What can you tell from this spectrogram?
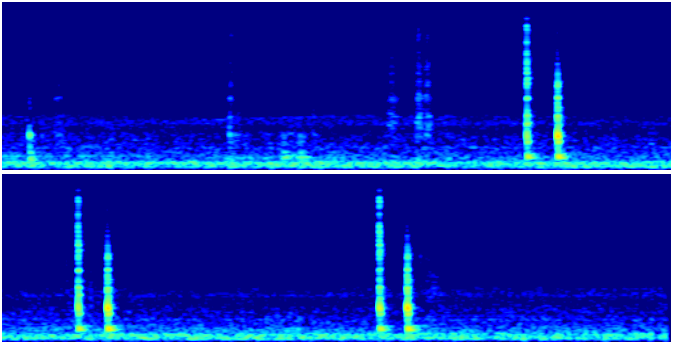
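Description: Push buttons on an inverter charger remote panel pressed three times about two seconds apart, each press a sharp double click as the button goes down and comes back up, with a few fainter clicks before them, over a low steady hum.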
